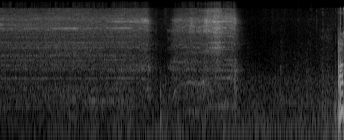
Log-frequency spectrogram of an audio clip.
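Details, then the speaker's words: Powered hollow drill advanced through a protective sleeve over a guide wire to open the medullary canal for a multi-lock humeral intramedullary nail in a fracture-fixation demonstration: low motor whir with a brief rising whine and grinding into bone. "Next, use the protective sleeve in combination with the hollow drill to open the madaric canal. Advance the hollow drill through the protective sleeve."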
